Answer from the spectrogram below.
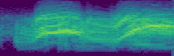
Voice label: "runway", ENG, ATC; DCS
